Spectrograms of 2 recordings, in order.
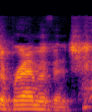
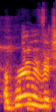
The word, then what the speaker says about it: Abramovitch: pronounce your last name it's pronounced abramovic abramovich i was going to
